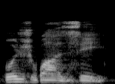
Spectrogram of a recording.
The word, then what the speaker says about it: bourgeoisie: Again, it's pronounced bourgeoisie.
